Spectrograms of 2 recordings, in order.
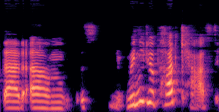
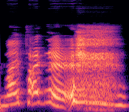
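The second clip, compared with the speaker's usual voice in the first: slow, teasing, drawn-out echo; 6 semitones higher, 5 dB louder, much slower than usual. Real, not acted. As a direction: stretch it out playfully. Playful drawn-out echo of prompt.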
